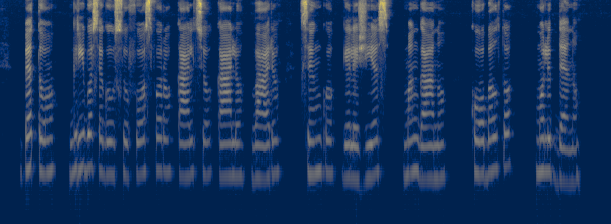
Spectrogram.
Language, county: Lithuanian, Tauragė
